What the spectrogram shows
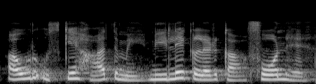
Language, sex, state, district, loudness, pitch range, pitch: Hindi, female, Uttar Pradesh, Saharanpur, -17 LUFS, 205-260 Hz, 230 Hz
